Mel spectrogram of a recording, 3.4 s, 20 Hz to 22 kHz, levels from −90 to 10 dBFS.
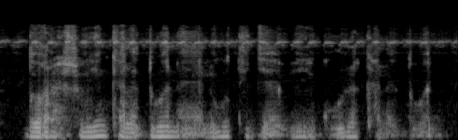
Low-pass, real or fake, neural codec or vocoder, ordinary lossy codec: none; fake; vocoder, 22.05 kHz, 80 mel bands, HiFi-GAN; none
